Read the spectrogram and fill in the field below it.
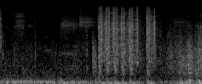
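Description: Video game gunfire in a multiplayer match: loud, rapid automatic bursts crackle in quick succession over a busy background of game noise.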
